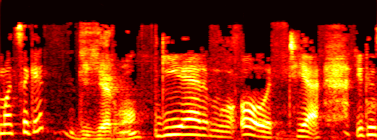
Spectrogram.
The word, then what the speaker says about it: Guillermo: Take me through the pronunciation of your name once again. Guillermo.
